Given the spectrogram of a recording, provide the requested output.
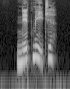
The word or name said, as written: netmedie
